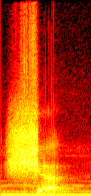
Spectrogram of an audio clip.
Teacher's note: Sya ini makhrajnya adalah di tengah lidah bertemu dengan langit-langit di atas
